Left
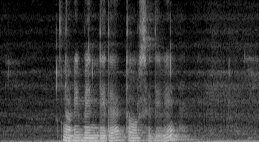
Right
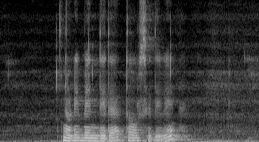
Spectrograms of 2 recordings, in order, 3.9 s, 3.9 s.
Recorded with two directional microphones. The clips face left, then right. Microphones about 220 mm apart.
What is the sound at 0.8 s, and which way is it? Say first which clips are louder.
Speech: right 1 dB; 10° right (ahead or behind).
